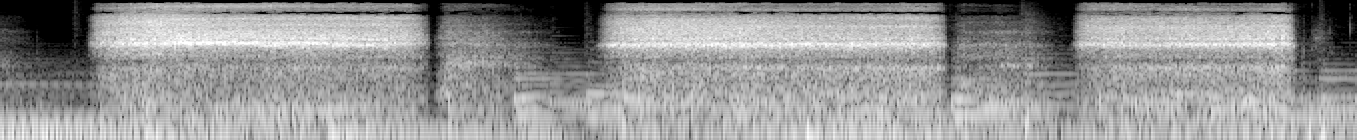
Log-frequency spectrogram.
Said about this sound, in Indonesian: Eh, suara apa tuh? Seperti suara orang yang sedang mendengkur. Sudah siang begini kok masih tidur sih?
